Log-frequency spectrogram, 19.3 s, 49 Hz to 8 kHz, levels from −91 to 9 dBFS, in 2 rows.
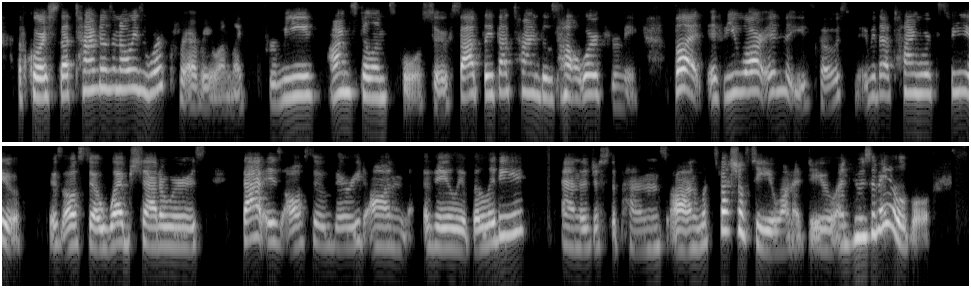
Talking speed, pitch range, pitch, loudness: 195 wpm, 210-300 Hz, 260 Hz, -21 LUFS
